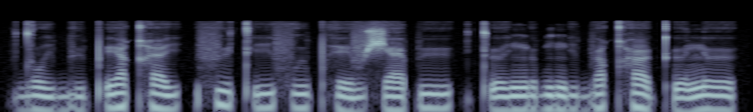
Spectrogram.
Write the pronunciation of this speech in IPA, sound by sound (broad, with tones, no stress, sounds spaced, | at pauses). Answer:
d o˨ i̯ b y˨ pʼ e˦ qʰ i˧ | f y˦ tʼ i˧ f ɯ˧ pʰ e˨ v ʃ æ˨ p y˧ | tʼ ø˨ i̯ ŋ ø˧ b ŋ i˨ b ø˦ qʰ ø˦˨ kʼ ø˨ n ø˦˨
